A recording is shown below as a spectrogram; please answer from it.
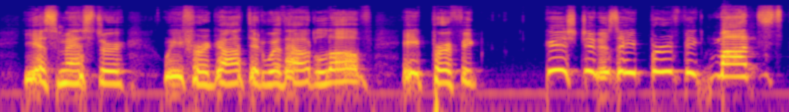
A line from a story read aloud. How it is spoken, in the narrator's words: whimpered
